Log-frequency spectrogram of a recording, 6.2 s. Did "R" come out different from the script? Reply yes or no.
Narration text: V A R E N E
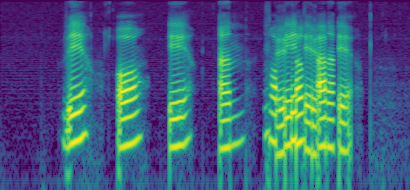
yes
